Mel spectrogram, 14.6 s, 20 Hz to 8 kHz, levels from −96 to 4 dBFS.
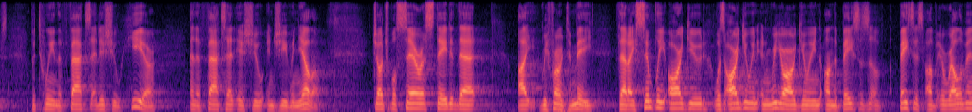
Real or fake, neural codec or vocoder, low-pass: real; none; 7.2 kHz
